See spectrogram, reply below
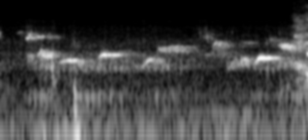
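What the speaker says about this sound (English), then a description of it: "I think your microphone is picking up a lot of stuff between the fan and the birds and everything." Birds singing outdoors near a fan, a series of thin chirps and whistled calls at moderate distance over a low steady hum, with no talking.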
